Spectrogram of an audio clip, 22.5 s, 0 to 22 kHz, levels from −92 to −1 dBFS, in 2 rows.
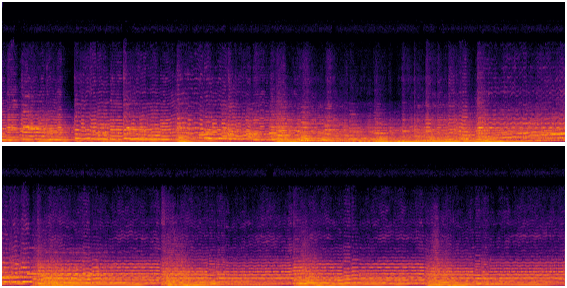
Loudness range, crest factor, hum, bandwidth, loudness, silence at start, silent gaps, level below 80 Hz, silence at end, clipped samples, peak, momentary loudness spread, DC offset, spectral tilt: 3 LU; 16 dB; none; 15 kHz; -24 LUFS; 0 s; none; -52 dBFS; 0 s; under 0.1%; -10 dBFS; 5 LU; under 0.1%; -6 dB/octave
